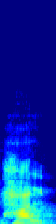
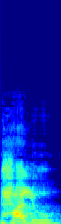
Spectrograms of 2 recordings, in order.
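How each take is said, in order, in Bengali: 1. শব্দটি স্বরহীন ব্যঞ্জনধ্বনি দিয়ে শেষ হয়। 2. শব্দটি ও-স্বরধ্বনি দিয়ে শেষ হয়। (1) "ভালো যদি বিশেষ্য হয় তবে উচ্চারণ হবে ভাল, মানে কপাল" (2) "কিছু বিশেষণ শব্দের শেষে যদি অধ্বনি থাকে তাহলে কিন্তু ও এর মতো উচ্চারিত হবে"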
